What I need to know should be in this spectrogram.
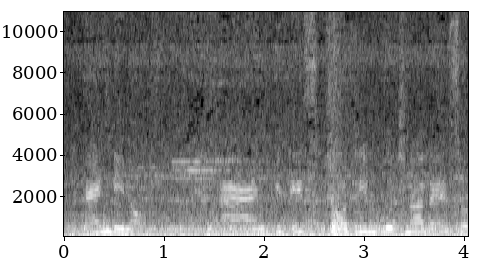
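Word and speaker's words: Chaudhuri Bhojnalaya: So that, as you can, as I have pronounced their name, it is Chaudhary Bhojnalaya, and I will give you the address details.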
